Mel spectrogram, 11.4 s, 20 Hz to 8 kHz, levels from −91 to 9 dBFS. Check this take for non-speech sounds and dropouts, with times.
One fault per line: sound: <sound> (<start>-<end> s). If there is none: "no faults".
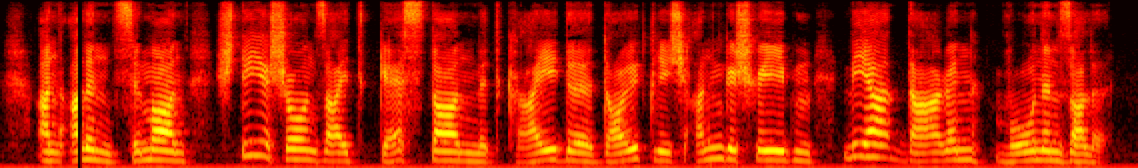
sound: dropout (0.8-0.8 s)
